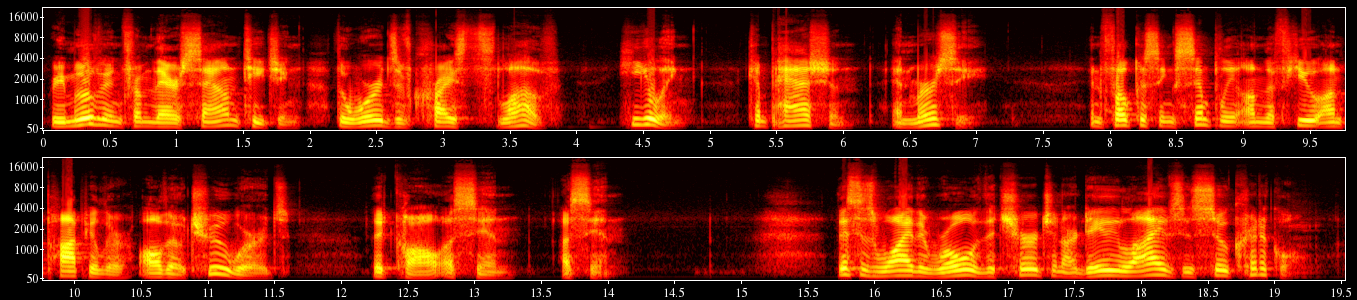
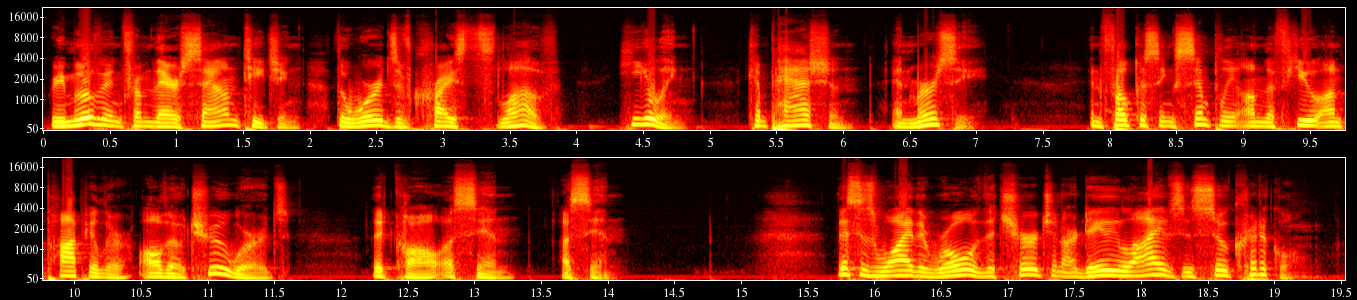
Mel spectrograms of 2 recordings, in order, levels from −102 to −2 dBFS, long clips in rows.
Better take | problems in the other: second | thin; somewhat; fading below 250 Hz

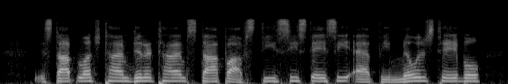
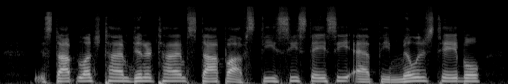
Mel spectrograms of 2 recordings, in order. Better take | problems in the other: second | garbled, watery; badly; nothing above 8 kHz; slightly in the second

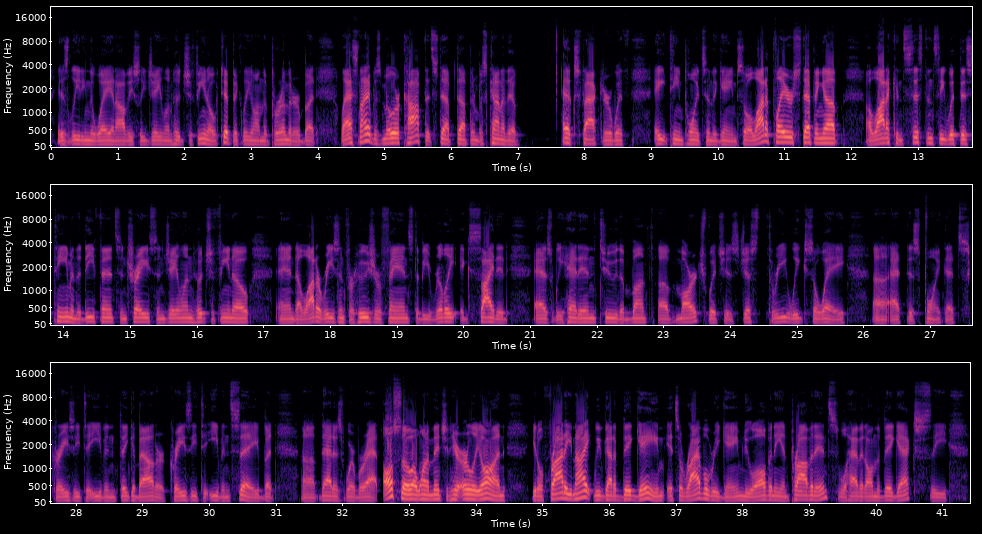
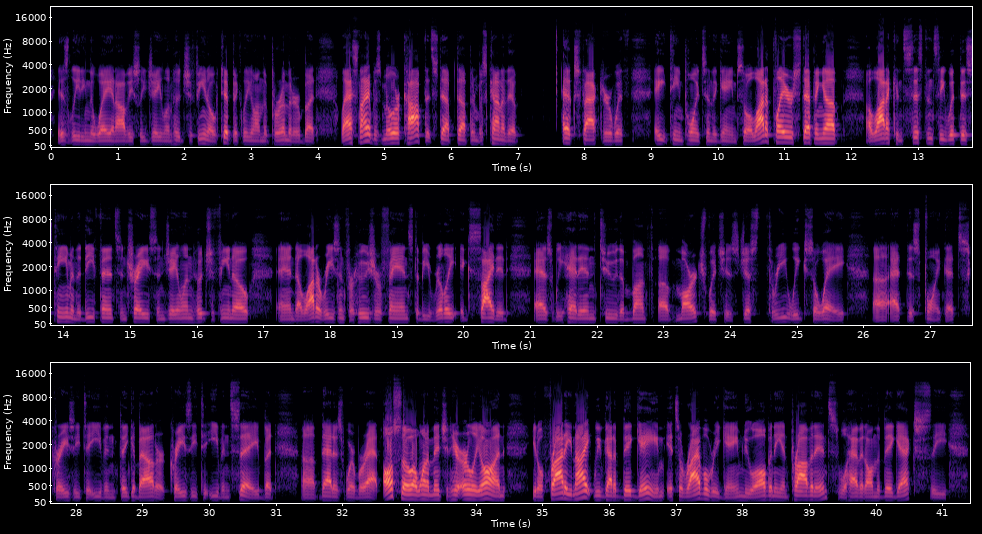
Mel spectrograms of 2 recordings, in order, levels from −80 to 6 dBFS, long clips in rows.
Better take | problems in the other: first | thin; very; fading below 550 Hz

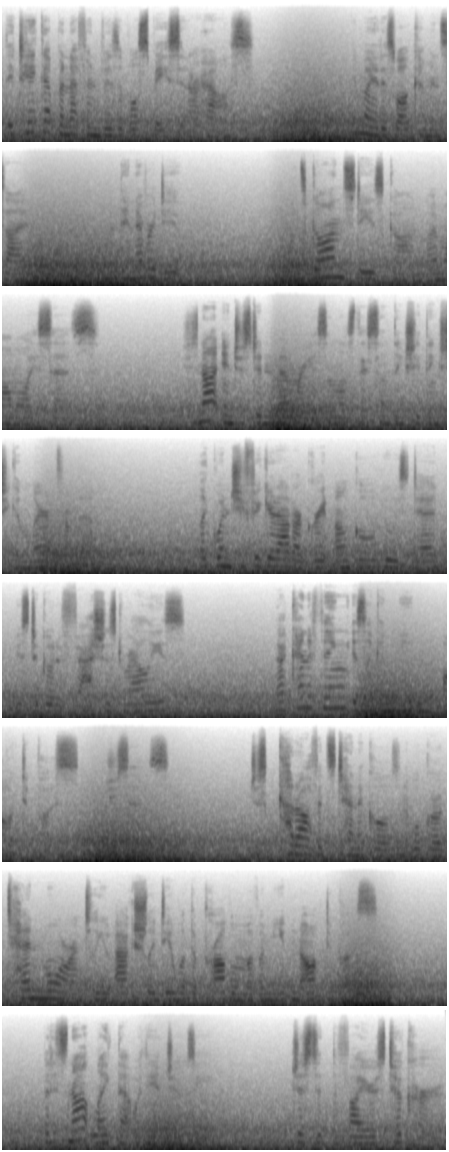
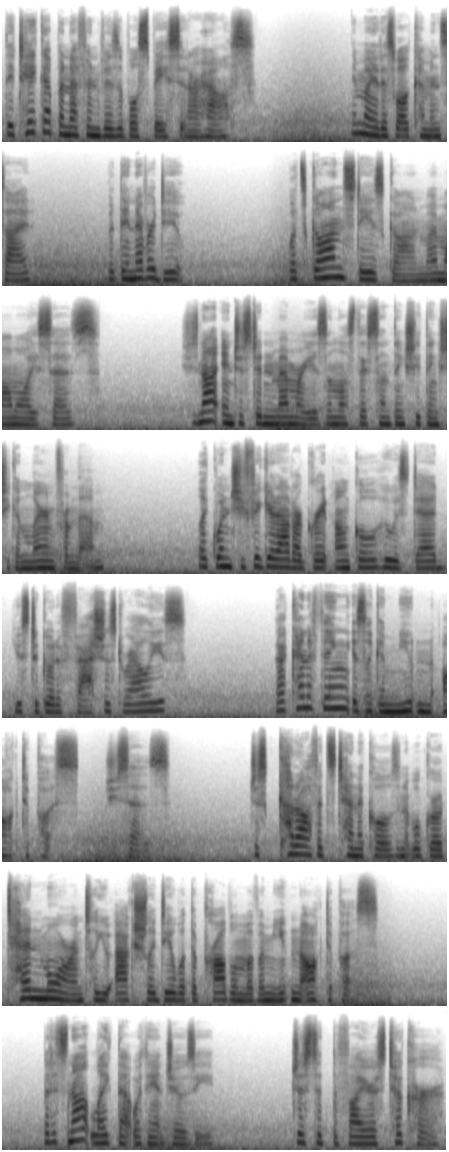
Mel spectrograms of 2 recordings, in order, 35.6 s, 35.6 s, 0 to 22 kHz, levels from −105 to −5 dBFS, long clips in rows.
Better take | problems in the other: second | wind noise on the microphone; heavy; 1 dB above the speech; occasional gusts in the second

